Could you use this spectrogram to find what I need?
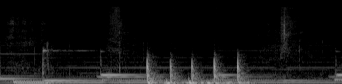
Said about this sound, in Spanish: Al llegar, dio unos golpes en la puerta y se esperó a que abrieran.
